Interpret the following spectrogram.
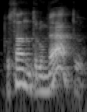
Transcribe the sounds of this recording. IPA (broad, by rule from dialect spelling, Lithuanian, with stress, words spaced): pʊˈsɐntruː ˈmʲætuː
